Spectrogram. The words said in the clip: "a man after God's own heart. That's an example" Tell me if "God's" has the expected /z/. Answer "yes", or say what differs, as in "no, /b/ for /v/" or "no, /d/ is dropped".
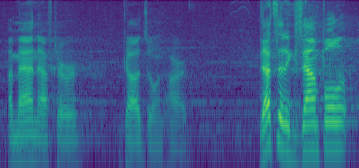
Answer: yes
